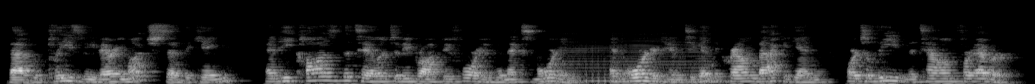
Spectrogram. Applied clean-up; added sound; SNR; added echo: neural separator model SepFormer DNS4.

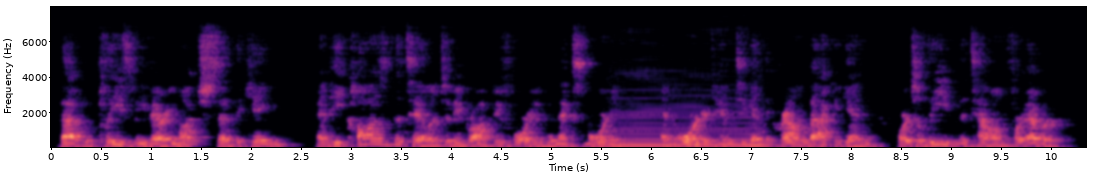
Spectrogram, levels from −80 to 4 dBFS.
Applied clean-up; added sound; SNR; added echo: none; Bowed string instrument; 6 dB; reverberation time 0.3 s.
